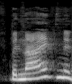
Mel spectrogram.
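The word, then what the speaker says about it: benign: आर, पहला होगा हमारा बिनाइन ट्यूमर, बिनाइन ट्यूमर, जी साइलेंट होता है बेटा, बिनाइन ट्यूमर।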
